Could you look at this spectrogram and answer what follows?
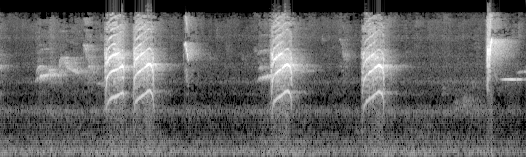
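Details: Singing male konin, ngobra style: loud, separate downward-sweeping notes in pairs and singles, with a few short high squeaks between them.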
